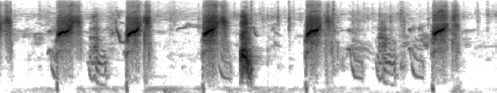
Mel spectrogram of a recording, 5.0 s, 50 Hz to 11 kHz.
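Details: Grey francolin (teetar) calling: loud, sharp, high-pitched bursts repeated about every 0.7 seconds in an uneven series, with softer, lower notes between them and a quiet background.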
